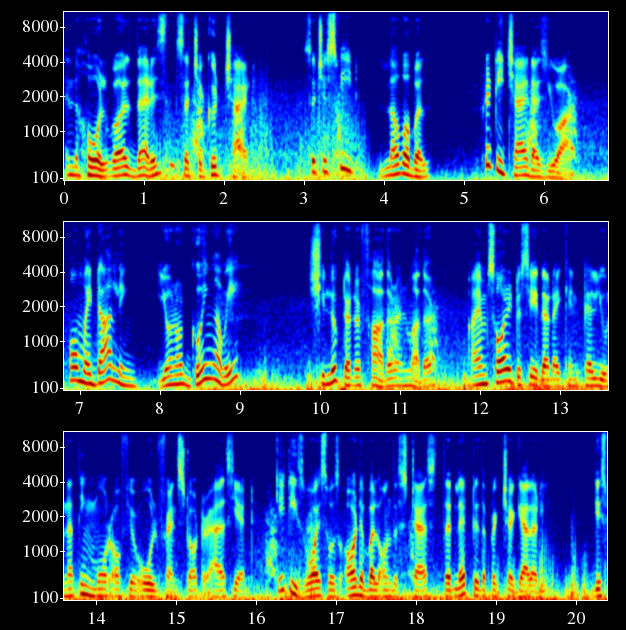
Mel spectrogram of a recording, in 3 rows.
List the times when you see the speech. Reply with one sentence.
You can hear the speech from 0.0 to 20.3 s.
